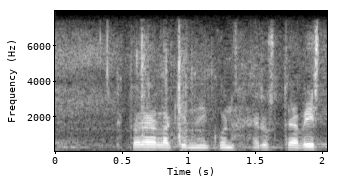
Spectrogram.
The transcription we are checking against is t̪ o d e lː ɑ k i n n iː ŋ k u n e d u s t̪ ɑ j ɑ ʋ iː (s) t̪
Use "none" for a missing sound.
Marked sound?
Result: s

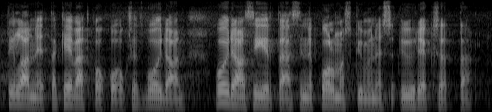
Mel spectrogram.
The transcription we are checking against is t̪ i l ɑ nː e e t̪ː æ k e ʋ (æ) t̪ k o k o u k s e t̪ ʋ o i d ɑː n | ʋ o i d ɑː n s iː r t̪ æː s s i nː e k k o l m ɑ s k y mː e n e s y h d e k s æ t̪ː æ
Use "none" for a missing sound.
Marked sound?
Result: æ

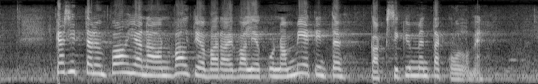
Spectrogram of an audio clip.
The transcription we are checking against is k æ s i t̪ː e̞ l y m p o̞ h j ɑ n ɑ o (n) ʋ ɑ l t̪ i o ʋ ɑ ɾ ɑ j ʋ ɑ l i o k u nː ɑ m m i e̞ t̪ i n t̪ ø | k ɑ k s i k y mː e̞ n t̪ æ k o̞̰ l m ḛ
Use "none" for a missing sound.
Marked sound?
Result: n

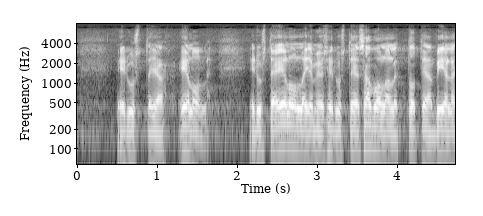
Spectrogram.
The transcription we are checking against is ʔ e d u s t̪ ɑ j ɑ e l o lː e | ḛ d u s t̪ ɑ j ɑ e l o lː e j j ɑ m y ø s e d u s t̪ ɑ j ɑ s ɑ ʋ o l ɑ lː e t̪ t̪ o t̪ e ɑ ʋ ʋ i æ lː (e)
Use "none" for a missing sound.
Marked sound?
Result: æ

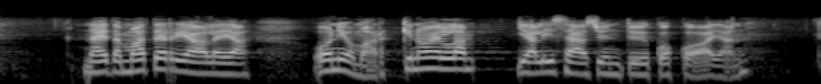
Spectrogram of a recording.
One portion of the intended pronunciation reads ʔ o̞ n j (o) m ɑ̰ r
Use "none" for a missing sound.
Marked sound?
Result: o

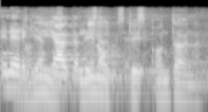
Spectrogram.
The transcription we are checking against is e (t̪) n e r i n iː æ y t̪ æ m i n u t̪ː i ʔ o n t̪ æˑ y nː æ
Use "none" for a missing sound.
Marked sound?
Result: none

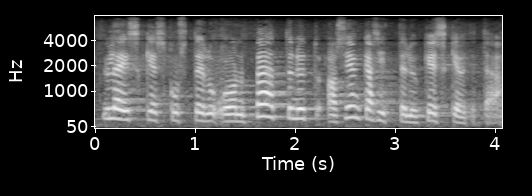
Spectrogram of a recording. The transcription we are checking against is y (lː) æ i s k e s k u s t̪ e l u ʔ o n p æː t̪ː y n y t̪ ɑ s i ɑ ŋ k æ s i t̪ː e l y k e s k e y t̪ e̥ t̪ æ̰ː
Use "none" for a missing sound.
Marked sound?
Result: l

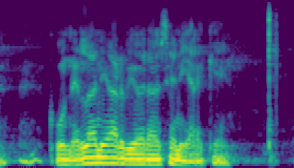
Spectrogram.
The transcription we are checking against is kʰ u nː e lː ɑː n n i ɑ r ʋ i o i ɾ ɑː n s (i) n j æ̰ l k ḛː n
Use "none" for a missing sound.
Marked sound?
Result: e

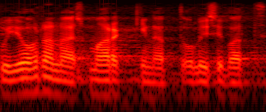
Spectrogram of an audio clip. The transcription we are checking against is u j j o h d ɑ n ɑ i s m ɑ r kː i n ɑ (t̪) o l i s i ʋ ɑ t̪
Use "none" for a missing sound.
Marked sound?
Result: t̪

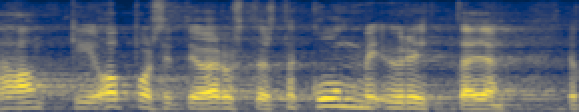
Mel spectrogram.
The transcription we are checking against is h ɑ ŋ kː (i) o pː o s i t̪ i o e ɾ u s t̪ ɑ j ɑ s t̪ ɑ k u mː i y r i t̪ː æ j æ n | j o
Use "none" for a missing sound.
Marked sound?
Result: iː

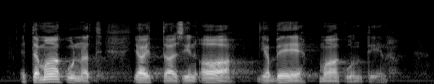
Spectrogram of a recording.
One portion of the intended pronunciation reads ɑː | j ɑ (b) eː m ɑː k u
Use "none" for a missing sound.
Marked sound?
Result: b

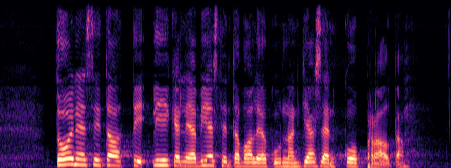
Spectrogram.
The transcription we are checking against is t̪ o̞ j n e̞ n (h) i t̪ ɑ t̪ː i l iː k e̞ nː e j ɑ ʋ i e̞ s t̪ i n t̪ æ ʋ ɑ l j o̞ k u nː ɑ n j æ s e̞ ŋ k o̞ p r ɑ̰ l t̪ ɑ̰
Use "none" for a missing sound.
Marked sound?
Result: s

